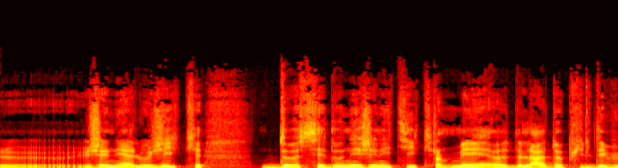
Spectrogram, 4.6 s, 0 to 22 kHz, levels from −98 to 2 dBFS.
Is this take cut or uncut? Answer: cut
